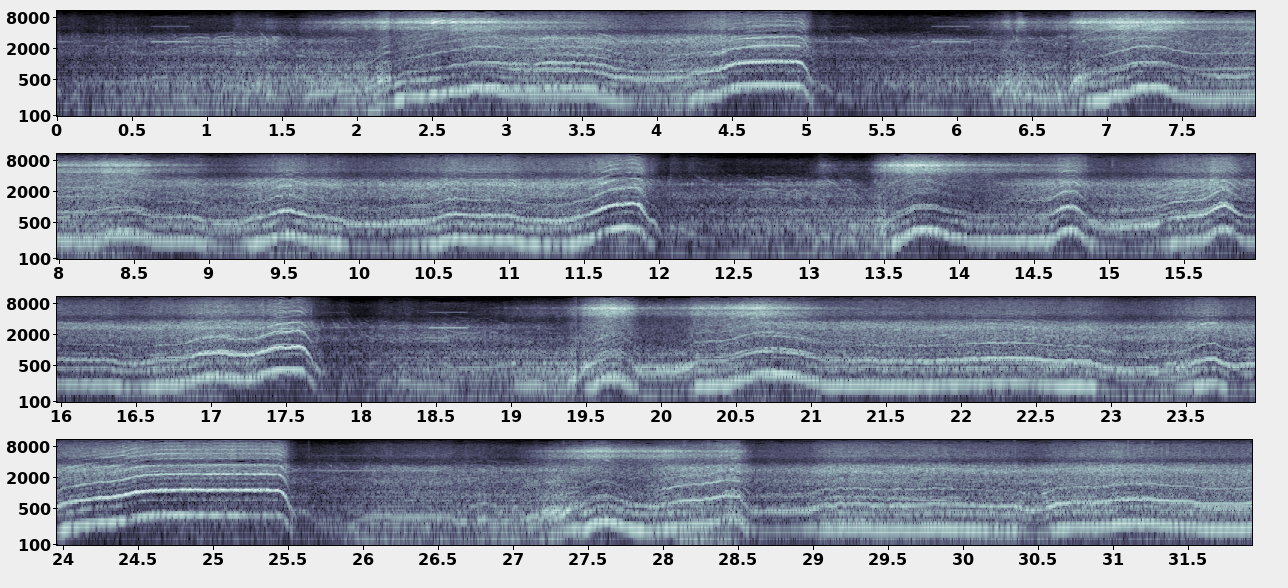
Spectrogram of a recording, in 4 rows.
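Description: FPV quadcopter's brushless motors and propellers whining, recorded on its own onboard camera. The pitch surges up and down constantly with the throttle, with sudden drops to a quieter, lower hum several times, about 5, 12, 18 and 25 seconds in.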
